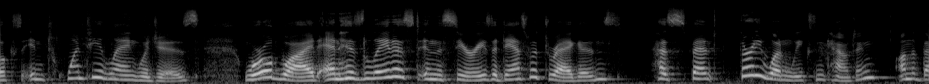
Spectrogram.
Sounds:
speech

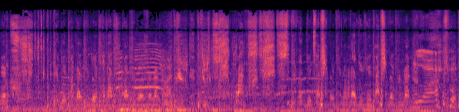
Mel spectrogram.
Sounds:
speech

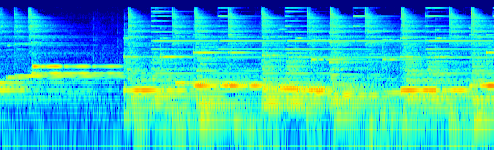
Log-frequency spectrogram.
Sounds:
classical music
vibraphone
musical instrument
music
percussion
orchestra
piano

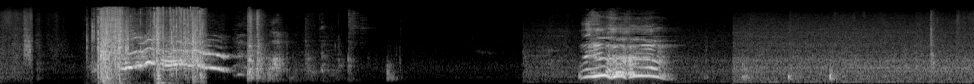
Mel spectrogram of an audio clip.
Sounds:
inside a large room or hall

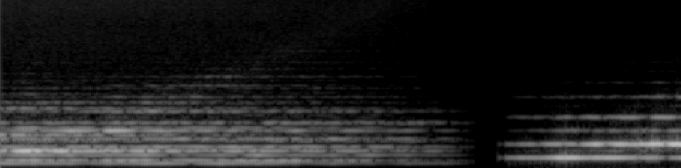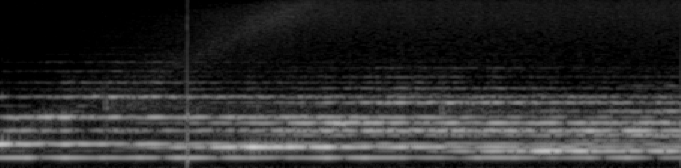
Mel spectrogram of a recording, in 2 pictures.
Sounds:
music

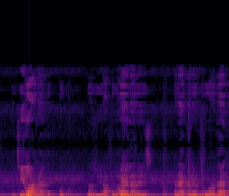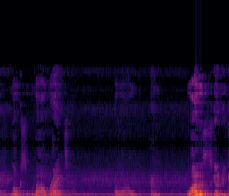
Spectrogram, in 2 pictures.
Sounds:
speech

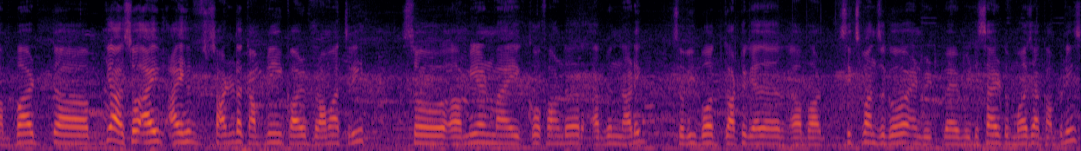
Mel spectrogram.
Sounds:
speech

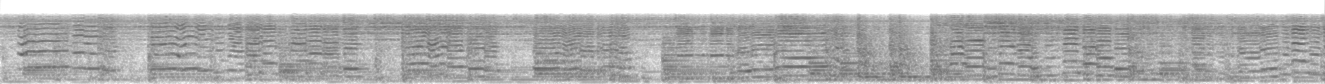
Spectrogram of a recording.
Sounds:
music
happy music
independent music

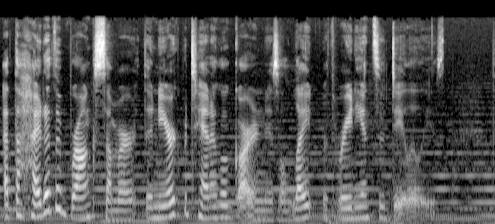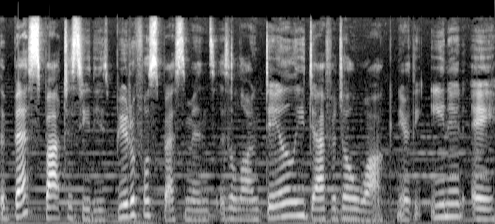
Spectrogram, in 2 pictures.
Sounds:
speech
music

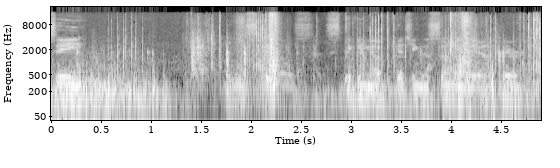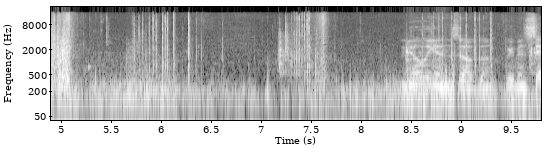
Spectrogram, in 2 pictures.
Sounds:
sailboat
boat
vehicle
speech
ocean

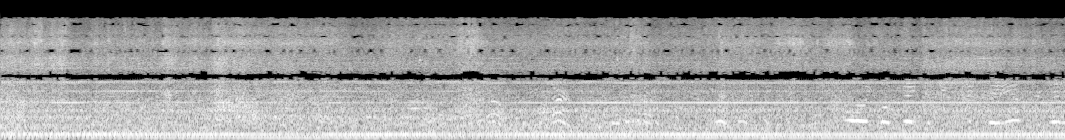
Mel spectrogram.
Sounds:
speech

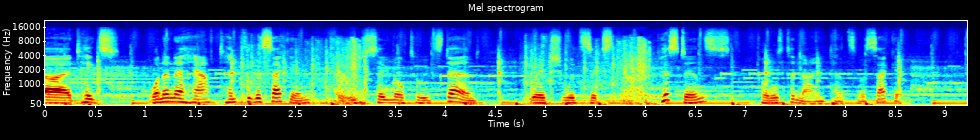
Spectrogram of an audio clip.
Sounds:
speech
music

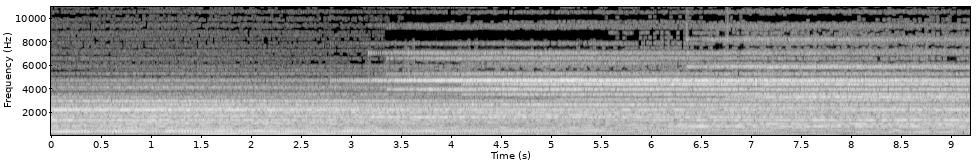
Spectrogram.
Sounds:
electronica
music

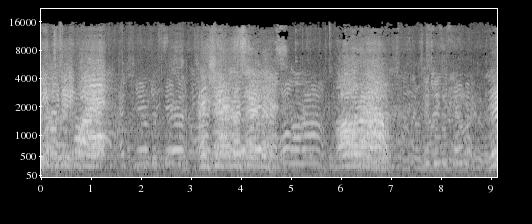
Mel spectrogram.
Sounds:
chink
speech

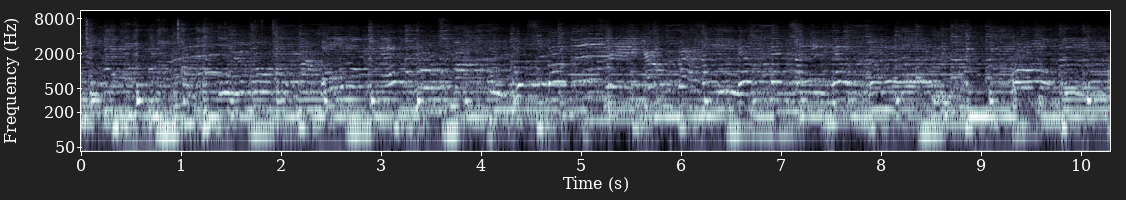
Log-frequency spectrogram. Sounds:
music
country
bluegrass

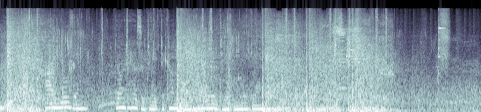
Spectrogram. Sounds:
speech

